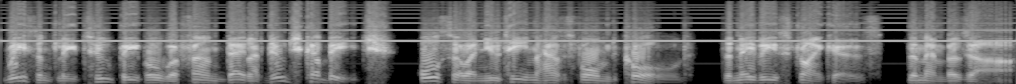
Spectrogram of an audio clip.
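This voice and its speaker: A man's voice: on the low side, sing-song, moderate pace, hardly any pauses. A man reading a scripted emergency broadcast announcement in a formal, official manner. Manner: formal, official-sounding delivery. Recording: noisy alert broadcast with hum.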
